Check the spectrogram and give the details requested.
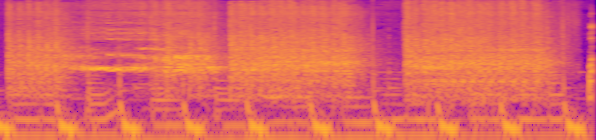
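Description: A shoebill makes a rapid, hollow, machine-gun-like clattering in bursts, partly covered by loud background music.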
